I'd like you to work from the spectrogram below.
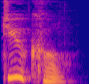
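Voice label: "ducal", British English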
